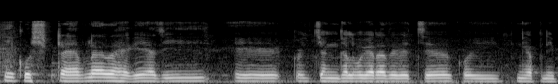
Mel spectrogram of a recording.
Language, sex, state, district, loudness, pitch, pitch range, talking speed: Punjabi, male, Punjab, Kapurthala, -16 LUFS, 145 Hz, 145-150 Hz, 160 wpm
